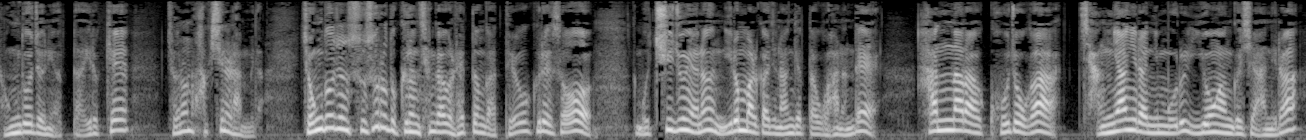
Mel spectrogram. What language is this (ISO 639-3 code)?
kor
